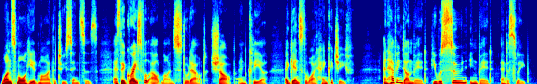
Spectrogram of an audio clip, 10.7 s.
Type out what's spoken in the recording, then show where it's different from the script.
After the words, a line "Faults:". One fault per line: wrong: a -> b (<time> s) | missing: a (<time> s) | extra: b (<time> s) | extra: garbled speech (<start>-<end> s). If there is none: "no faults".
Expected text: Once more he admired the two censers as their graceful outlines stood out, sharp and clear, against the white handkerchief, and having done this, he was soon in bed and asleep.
Once more he admired the two censers as their graceful outlines stood out, sharp and clear, against the white handkerchief, and having done bed, he was soon in bed and asleep.
Faults:
wrong: this -> bed (8.3 s)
